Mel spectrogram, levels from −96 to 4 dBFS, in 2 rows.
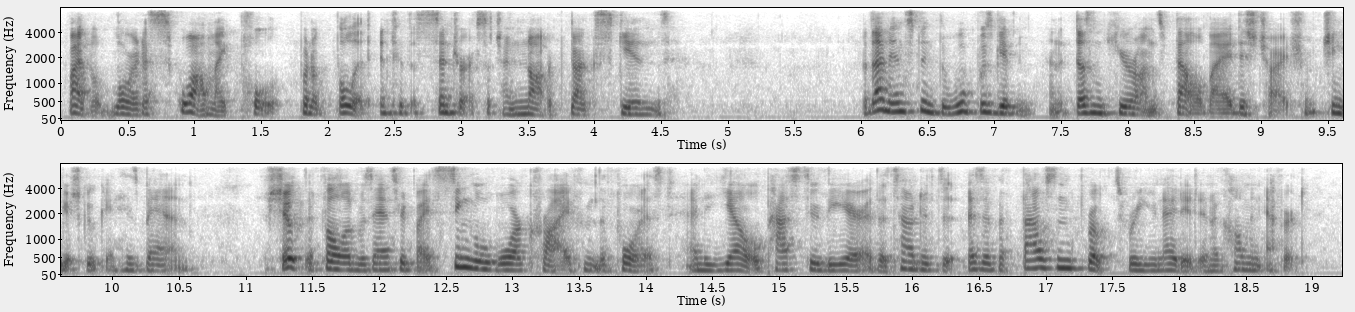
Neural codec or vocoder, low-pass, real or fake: codec, 16 kHz, 4.8 kbps, FACodec; 7.2 kHz; fake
